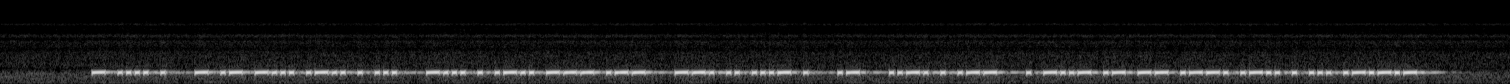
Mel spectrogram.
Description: Morse code, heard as a keyed tone, machine-sent, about 28 wpm, 570 Hz, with room echo. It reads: THE TABLES BELOW GIVE A FEW EXAMPLES.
